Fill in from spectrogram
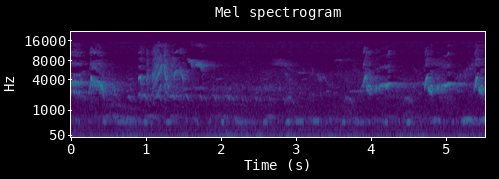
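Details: In spring, a song thrush recorded with a Huawei P30 Pro phone sings a twittering burst, pauses, then gives three similar sharp whistled phrases in quick succession. Soft low cooing sounds throughout.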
